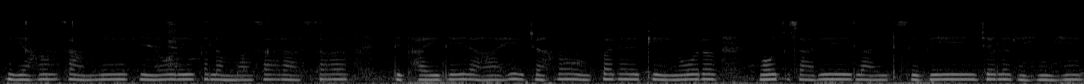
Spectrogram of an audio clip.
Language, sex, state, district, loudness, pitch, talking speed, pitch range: Hindi, female, Uttarakhand, Tehri Garhwal, -43 LUFS, 230 Hz, 125 wpm, 215-235 Hz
